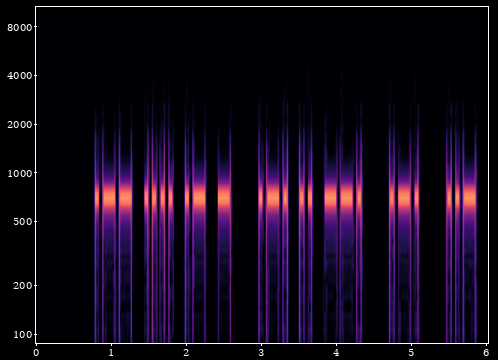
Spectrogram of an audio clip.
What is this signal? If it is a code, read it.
Morse code, heard as a keyed tone, about 22 wpm, 700 Hz. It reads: WHAT RIG R U
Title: Common QSO Phrases 22wpm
